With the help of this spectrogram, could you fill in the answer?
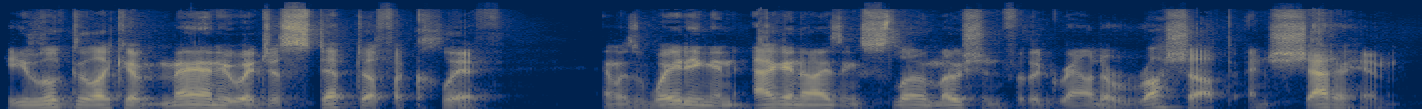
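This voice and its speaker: A man reading scripted audiobook narration in a dramatic storytelling style. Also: rumbling low.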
